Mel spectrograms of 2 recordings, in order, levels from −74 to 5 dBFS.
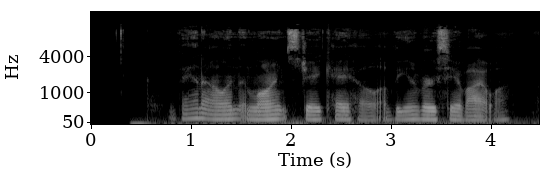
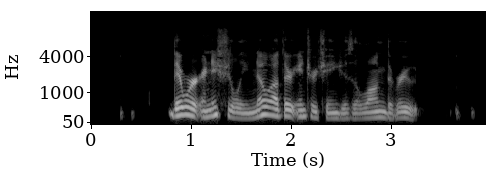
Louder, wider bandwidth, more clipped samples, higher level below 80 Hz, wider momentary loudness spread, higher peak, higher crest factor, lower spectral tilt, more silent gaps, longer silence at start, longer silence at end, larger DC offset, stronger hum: second, -33 LUFS vs -27 LUFS; first, 11.5 kHz vs 10 kHz; neither; first, -56 dBFS vs -78 dBFS; first, 17 LU vs 10 LU; second, -16 dBFS vs -10 dBFS; about the same, 20 dB vs 18 dB; second, -4 dB/octave vs -5.5 dB/octave; neither; second, 0.3 s vs 0.75 s; second, 0.05 s vs 0.3 s; neither; neither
